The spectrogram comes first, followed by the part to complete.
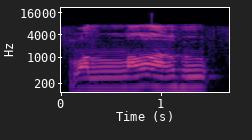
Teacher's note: আল্লাহ শব্দের লাম মোটা করিয়া পড়তে হবে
